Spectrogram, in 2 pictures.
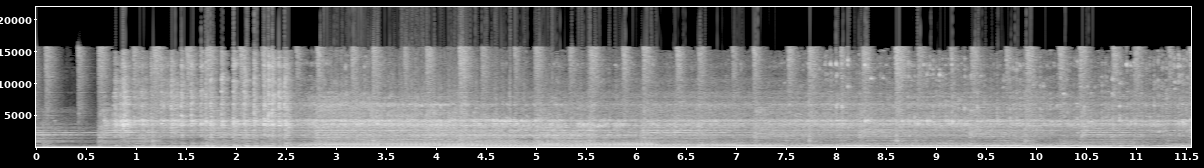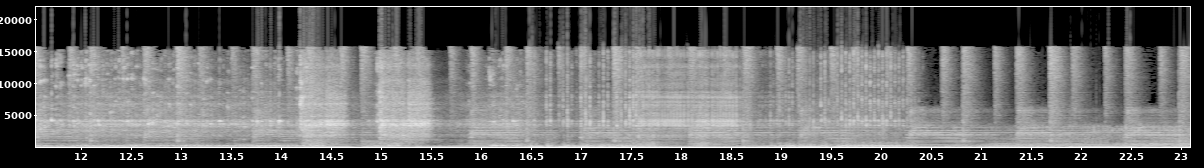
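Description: Background guitar music over a 1979 Kawasaki KZ750 parallel twin being kick-started and then running steadily.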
